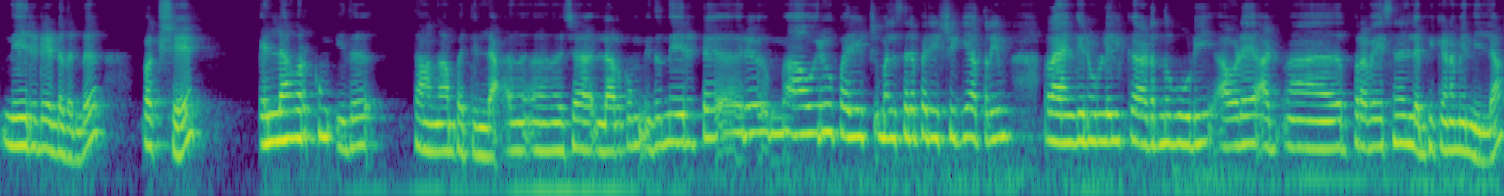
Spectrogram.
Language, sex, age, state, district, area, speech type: Malayalam, female, 30-45, Kerala, Kannur, urban, spontaneous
